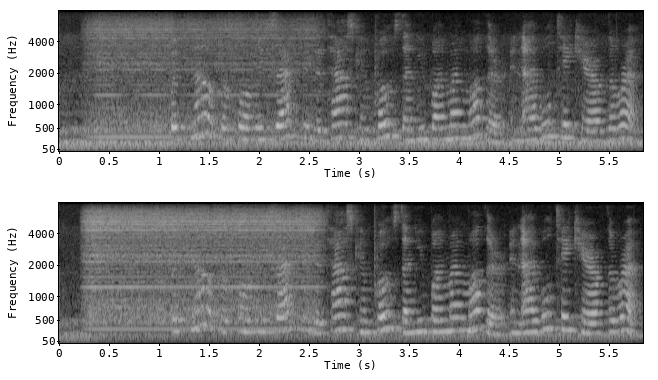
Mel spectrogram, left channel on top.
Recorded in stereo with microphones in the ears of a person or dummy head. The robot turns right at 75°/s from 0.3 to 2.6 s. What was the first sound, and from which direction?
A woman speaking, straight behind.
